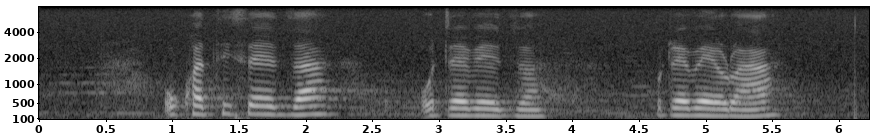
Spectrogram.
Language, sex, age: Venda, female, 19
